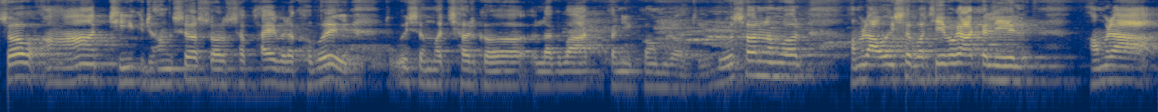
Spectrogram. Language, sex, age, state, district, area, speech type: Maithili, male, 60+, Bihar, Darbhanga, rural, spontaneous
